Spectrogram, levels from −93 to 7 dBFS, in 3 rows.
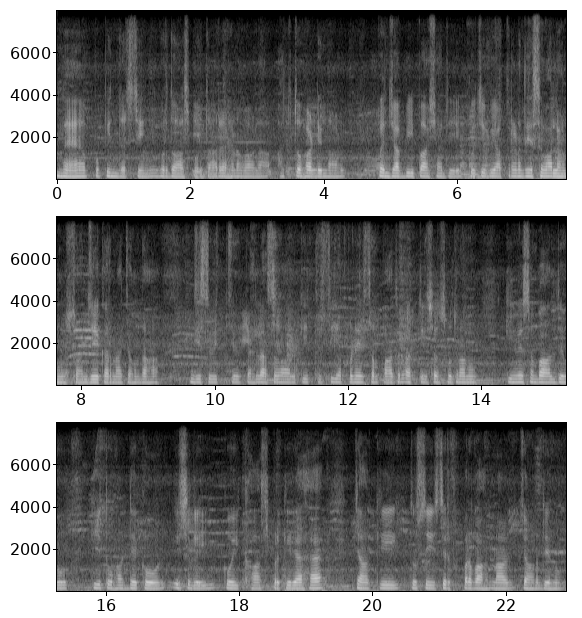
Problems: constant background noise, background conversations at intervals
